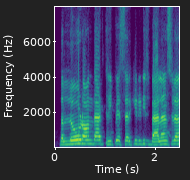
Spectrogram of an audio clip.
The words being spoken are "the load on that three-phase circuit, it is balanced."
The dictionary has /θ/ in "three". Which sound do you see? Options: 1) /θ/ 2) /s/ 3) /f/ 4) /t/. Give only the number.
4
